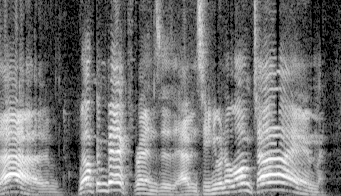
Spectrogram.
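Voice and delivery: smug, high-pitched, loud, self-assured voice.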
